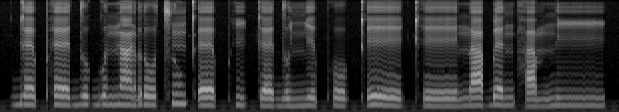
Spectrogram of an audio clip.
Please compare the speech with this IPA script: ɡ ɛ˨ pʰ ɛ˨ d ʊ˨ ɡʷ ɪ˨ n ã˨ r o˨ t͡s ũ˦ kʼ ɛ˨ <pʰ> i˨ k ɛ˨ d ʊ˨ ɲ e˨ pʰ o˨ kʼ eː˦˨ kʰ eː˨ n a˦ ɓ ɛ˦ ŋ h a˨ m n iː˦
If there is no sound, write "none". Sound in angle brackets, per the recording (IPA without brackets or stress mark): pʰ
